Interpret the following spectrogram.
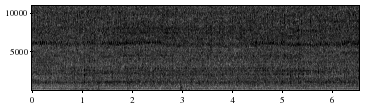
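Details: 1999 Subaru Legacy Outback wagon, EJ25D 2.5L DOHC, 374,200 km, idling: steady buzzy note with slight shake and an occasional deep knock from the rear driver's side, idle only and intermittent; engine also idling rough and vibrating more lately. Cause unknown.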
